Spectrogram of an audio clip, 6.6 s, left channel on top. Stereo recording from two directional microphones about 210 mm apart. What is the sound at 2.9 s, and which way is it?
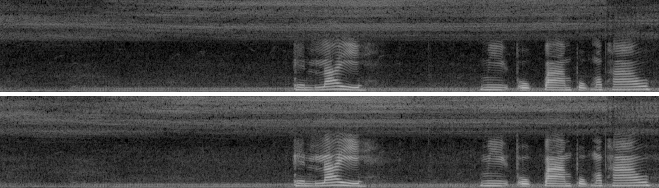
Speech, 5° right (ahead or behind).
